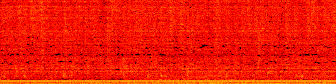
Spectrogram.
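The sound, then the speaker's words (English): Water spraying from a bidet toilet's wash nozzle at its power setting makes a steady hiss with a low pump hum underneath, even and unbroken throughout with no voices. “And this is power butt wash.”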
